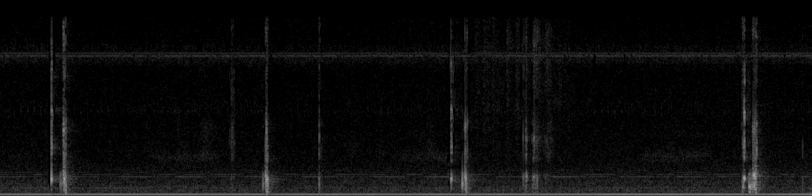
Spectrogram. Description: eve has the hiccups and does all her other tricks at the same time!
